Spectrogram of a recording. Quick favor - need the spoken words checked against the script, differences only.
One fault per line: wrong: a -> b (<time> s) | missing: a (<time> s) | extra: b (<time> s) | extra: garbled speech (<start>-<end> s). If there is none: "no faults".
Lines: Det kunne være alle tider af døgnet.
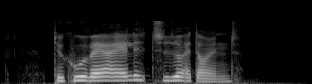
no faults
